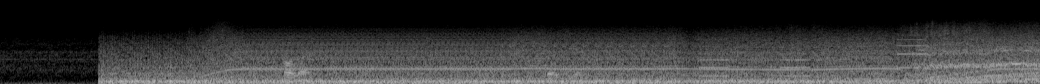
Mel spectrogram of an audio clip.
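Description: Car engines rumble and idle loudly.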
